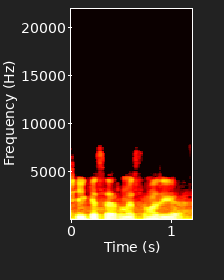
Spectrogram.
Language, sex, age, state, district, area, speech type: Urdu, male, 18-30, Bihar, Gaya, urban, spontaneous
